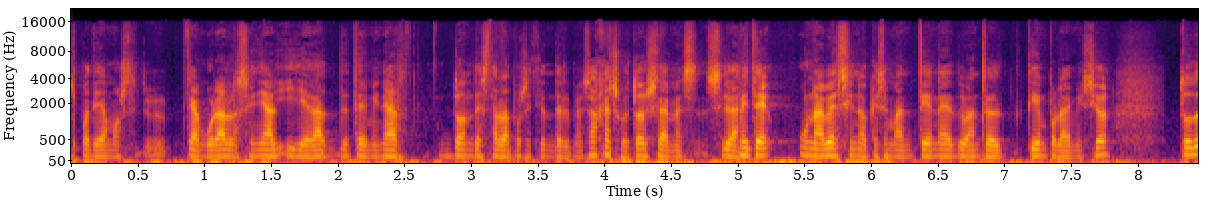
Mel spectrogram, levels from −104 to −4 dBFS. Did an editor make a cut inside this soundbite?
yes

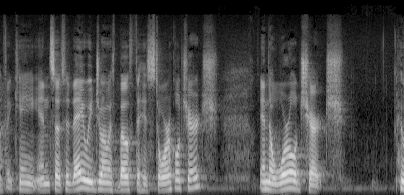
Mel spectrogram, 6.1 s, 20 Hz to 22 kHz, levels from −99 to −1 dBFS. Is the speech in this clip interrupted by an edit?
no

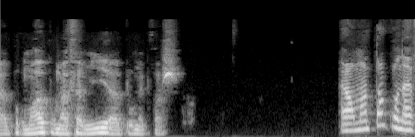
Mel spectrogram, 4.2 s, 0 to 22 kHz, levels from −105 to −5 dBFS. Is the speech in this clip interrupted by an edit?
no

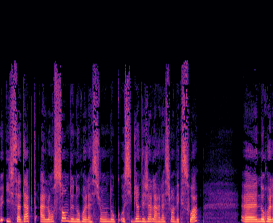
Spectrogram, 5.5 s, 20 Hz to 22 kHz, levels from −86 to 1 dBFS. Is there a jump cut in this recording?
no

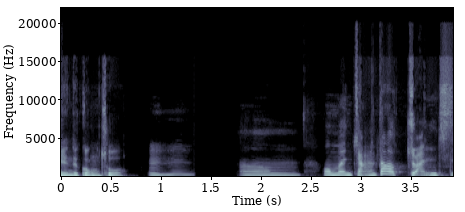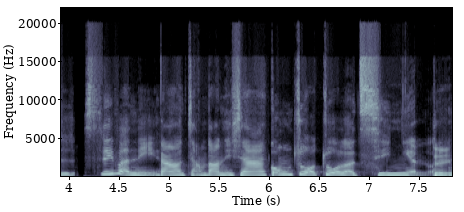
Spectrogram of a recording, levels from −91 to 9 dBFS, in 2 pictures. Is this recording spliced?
no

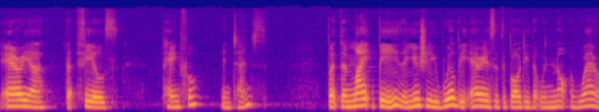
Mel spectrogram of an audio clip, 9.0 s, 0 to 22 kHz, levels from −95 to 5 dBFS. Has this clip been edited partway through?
no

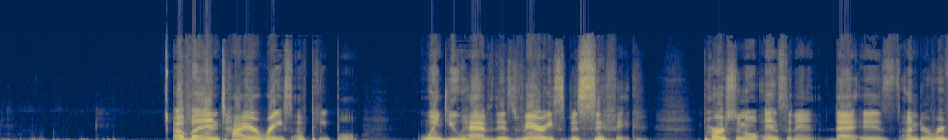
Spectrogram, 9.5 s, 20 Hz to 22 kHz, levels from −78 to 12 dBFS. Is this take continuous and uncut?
yes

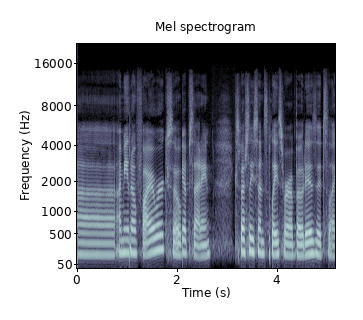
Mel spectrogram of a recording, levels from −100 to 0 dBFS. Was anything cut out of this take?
yes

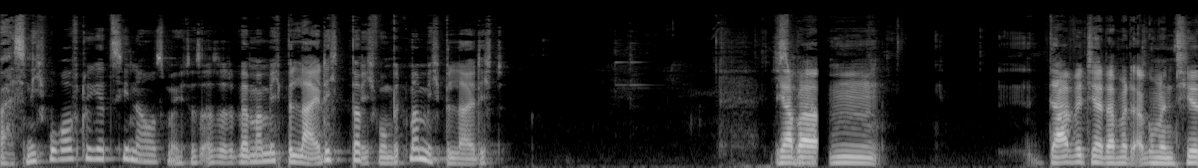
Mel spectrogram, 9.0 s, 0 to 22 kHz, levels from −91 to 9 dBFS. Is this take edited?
yes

